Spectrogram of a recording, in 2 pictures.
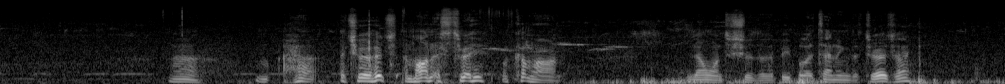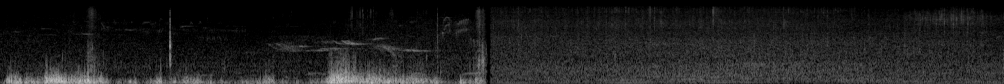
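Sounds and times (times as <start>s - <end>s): outdoor background hiss: 0.0s - 20.0s
wind buffeting microphone: 5.7s - 15.0s.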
